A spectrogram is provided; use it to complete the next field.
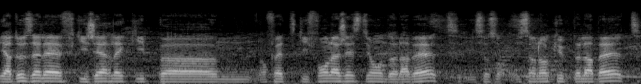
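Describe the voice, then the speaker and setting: In a Swiss German accent, a man of medium pitch speaks at a moderate pace with monotone, flat intonation against noticeable background noise. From Switzerland, Bern. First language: German (speaking French). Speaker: agricultural student, team captain. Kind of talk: interview. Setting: trade fair TV set. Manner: hesitant.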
